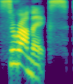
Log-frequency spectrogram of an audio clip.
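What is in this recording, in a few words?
"ceramics", English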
